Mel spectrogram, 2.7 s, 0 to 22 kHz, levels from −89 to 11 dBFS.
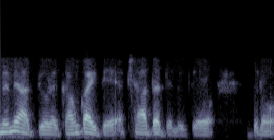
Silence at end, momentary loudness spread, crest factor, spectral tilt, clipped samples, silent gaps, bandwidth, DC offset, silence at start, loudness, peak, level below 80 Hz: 0 s; 11 LU; 18 dB; -9.5 dB/octave; under 0.1%; none; 4.2 kHz; under 0.1%; 0 s; -29 LUFS; -10 dBFS; -74 dBFS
